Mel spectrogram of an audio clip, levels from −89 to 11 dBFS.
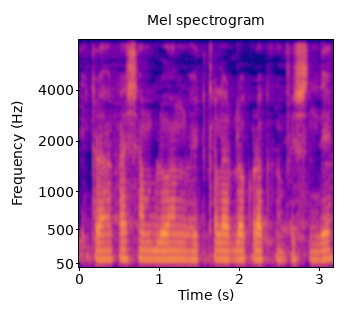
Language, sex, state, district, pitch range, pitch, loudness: Telugu, male, Andhra Pradesh, Sri Satya Sai, 110-115 Hz, 110 Hz, -18 LUFS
